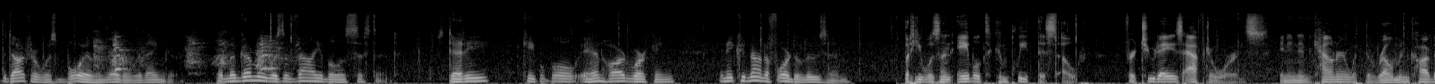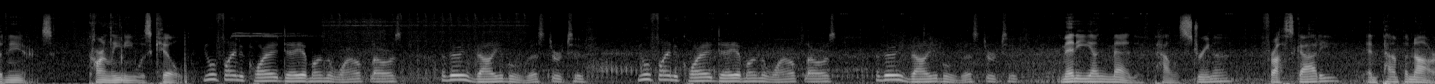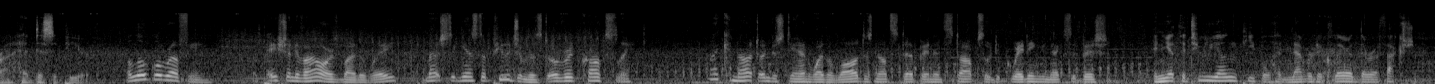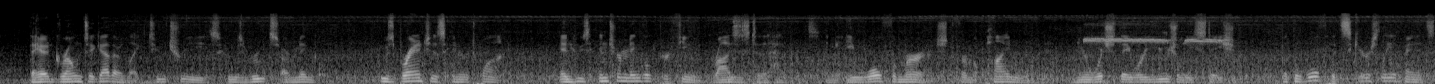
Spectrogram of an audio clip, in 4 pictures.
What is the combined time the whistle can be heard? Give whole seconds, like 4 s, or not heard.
3 s.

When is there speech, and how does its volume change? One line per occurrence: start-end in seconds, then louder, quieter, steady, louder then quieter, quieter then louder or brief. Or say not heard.
0.0-57.3 steady.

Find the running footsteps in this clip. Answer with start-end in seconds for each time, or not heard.
not heard.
